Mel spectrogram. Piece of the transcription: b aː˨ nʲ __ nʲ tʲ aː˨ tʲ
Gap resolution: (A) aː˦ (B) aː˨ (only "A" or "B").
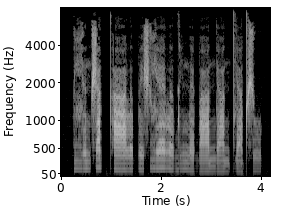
B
